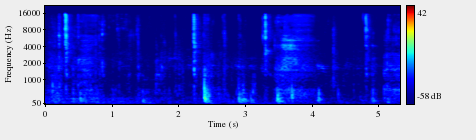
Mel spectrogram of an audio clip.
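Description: A metal fork clicking and scraping against plastic food containers a handful of times as fruit is speared and dipped in ranch, with quiet chewing of watermelon and grapes between the clicks.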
